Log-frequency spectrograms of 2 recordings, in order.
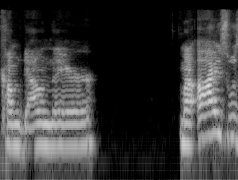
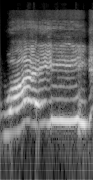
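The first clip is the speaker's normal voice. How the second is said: mock-tragic wail, much higher and louder; anguished cry; 11 semitones higher, 11 dB louder than usual. Kicked by the director, crying out from the ground in mock anguish. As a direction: wail it like a wounded hero. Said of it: "I fell to the ground and cried".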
